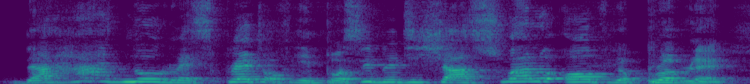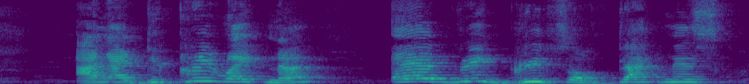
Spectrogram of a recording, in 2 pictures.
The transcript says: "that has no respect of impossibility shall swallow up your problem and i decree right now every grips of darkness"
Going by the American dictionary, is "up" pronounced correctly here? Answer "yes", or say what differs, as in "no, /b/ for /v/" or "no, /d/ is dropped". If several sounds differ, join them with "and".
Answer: no, /f/ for /p/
